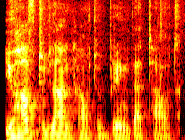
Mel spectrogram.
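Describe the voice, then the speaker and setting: A man's voice: rumbling low, expressive, fairly quick, darkish tone, slightly rough. A young Kenyan man, a voice-over artist, chatting casually on a podcast, explaining with examples and laughing often. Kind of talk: casual podcast chat in mixed Swahili and English.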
